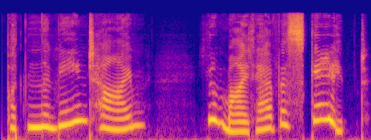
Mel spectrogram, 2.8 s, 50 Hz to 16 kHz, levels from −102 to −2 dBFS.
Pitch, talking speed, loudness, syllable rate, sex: 325 Hz, 170 wpm, -17 LUFS, 5.4 syllables/s, female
